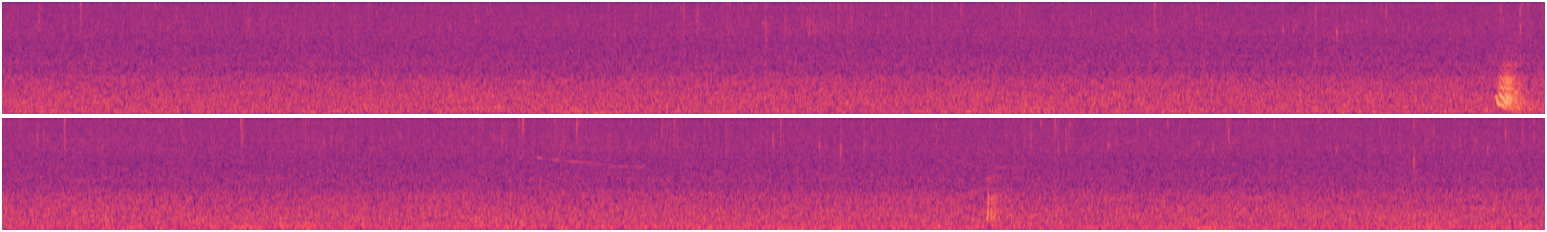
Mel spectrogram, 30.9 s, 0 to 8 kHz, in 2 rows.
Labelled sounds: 20.9	21.5	killer whale, northern resident, A clan, AA subclan, A04 pod, 2.2 to 2.6 kHz

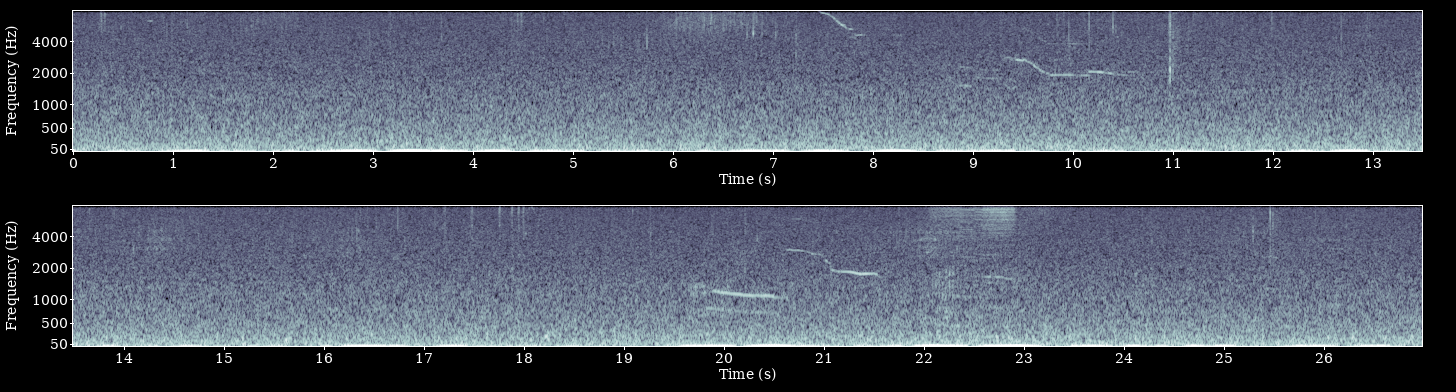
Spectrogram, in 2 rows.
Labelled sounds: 9.1	10.2	killer whale, Bigg's (transient), Gulf of Alaska transient, 1.7 to 3.1 kHz
19.6	21.6	killer whale, Bigg's (transient), Gulf of Alaska transient, 0.48 to 3.1 kHz

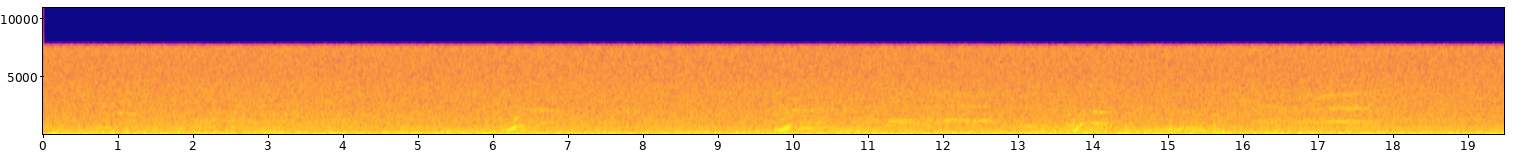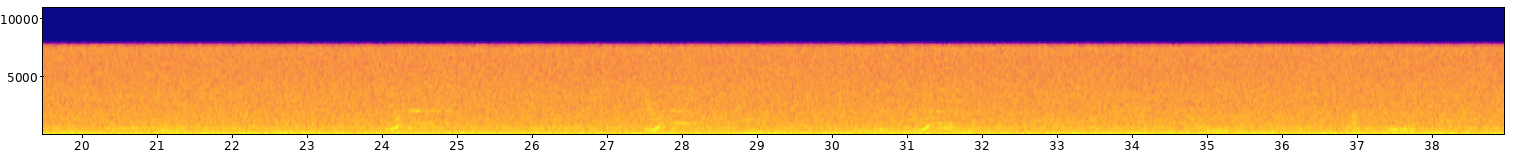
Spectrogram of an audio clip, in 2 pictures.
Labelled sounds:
6.5	6.7	humpback whale, 2.0 to 2.2 kHz
10.0	10.3	humpback whale, 2.0 to 2.3 kHz
11.2	11.5	humpback whale, 1.1 to 1.2 kHz
13.9	14.2	humpback whale, 0.93 to 2.1 kHz
17.0	17.4	humpback whale, 1.1 to 3.5 kHz
24.3	24.6	humpback whale, 2.0 to 2.1 kHz
27.7	28.2	humpback whale, 0.93 to 2.1 kHz

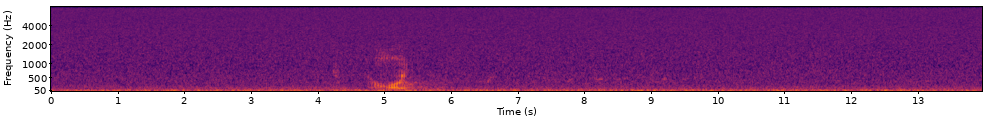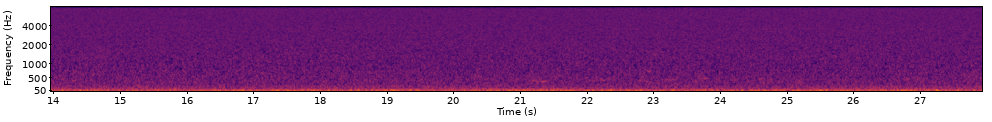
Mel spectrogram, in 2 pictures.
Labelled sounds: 4.9	5.2	humpback whale, 1.1 to 1.5 kHz

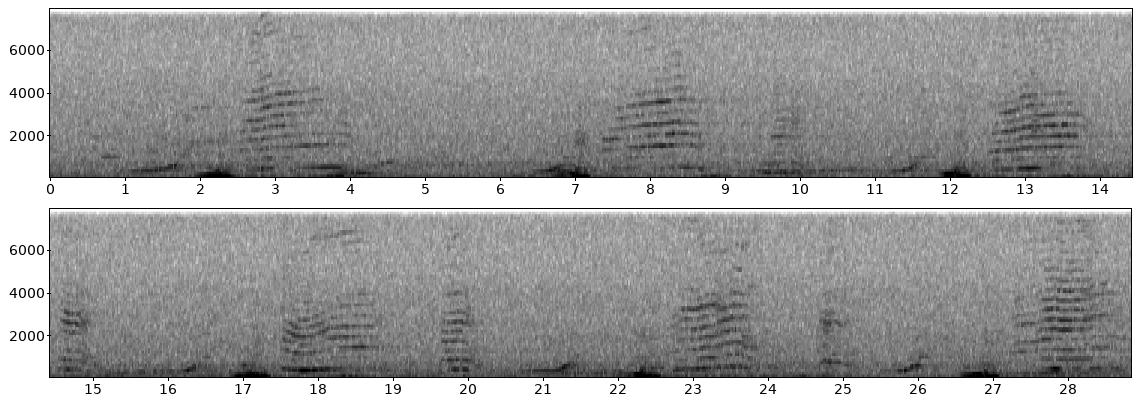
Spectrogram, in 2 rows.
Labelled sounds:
0.7	1.0	humpback whale, 0.96 to 1.2 kHz
2.5	3.7	humpback whale, 1.3 to 4.5 kHz
7.4	8.7	humpback whale, 1.4 to 4.9 kHz
9.6	9.9	humpback whale, 1.9 to 2.0 kHz
11.5	13.8	humpback whale, 0.96 to 4.1 kHz
14.5	15.0	humpback whale, 2.1 to 3.3 kHz
17.5	18.7	humpback whale, 1.1 to 6.9 kHz
19.6	20.1	humpback whale, 0.80 to 4.1 kHz
22.8	25.1	humpback whale, 0.80 to 6.0 kHz
27.2	28.8	humpback whale, 0.86 to 5.6 kHz

